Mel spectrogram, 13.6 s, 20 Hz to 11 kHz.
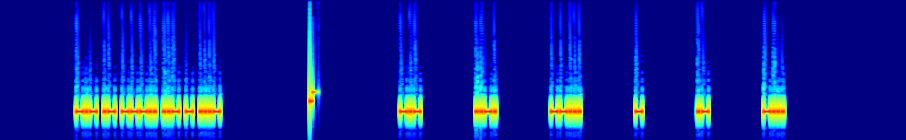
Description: Morse code, heard as a keyed tone, about 36 wpm, spaced as for 15 wpm, 700 Hz. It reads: KA8UTV KF7TAB
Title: USA Call Signs - 6 Characters - 8x Character Spacing - 35wpm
